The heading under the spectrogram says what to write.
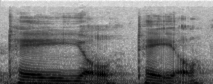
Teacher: I have this little Y sound connecting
